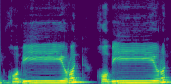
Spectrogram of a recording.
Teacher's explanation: तो यहाँ याए मद्दा है इसलिए हम बा को लंबा करेंगे और रॉ के ऊपर 2 ज़बर है इसलिए हम रॉ को मोटा करेंगे। तो हम पढ़ेंगे खबीरन खबीरन, यानी खौ को और रॉ को मोटा करके पढ़ेंगे और बा को एक अलिफ के बराबर लंबा करके पढ़ेंगे। · अब खौ को हम मोटा करके पढ़ेंगे क्योंकि खौ हरूफ मुस्तालिया में से है · बा को हम एक अलिफ के बराबर खींच के पढ़ेंगे क्योंकि इसके साथ याए मद्दा आ रही है। अलिफ मद्दा हो, वाव मद्दा हो या याए मद्दा हो, इनमें से कोई भी मद्दा हो एक अलिफ के बराबर हरफ को लंबा किया जाता है।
